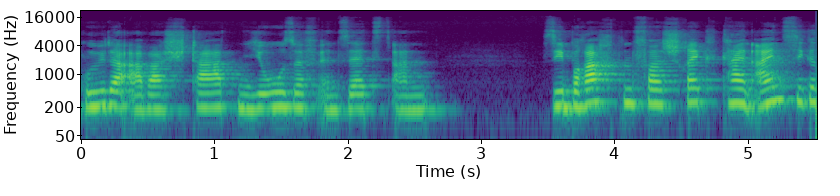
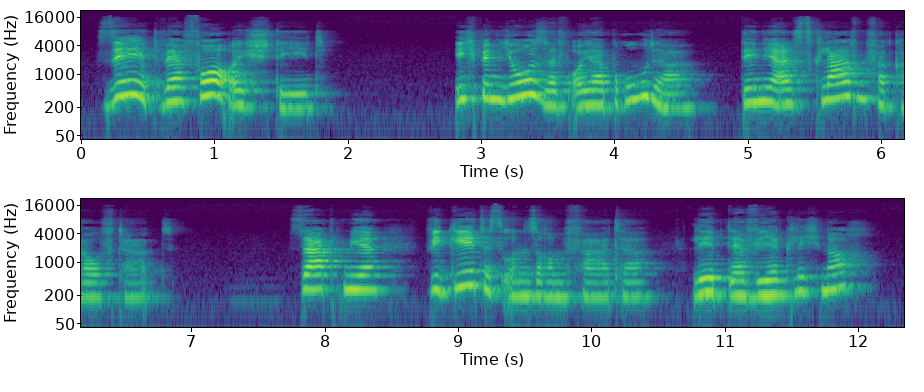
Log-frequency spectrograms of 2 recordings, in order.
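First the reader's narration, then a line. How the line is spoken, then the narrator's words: Called out. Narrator (German): rief er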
